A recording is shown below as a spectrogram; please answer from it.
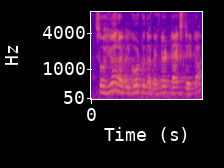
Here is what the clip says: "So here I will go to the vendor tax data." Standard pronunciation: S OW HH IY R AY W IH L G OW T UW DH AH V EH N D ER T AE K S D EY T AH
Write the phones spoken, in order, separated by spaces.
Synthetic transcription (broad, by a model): S OW HH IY R AY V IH L G OW T UW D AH B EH N D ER T AE K S D EY T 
